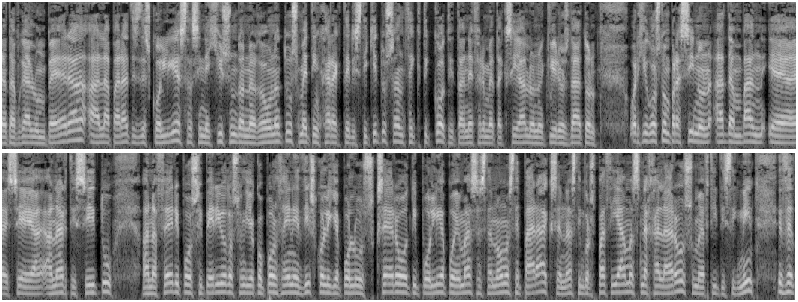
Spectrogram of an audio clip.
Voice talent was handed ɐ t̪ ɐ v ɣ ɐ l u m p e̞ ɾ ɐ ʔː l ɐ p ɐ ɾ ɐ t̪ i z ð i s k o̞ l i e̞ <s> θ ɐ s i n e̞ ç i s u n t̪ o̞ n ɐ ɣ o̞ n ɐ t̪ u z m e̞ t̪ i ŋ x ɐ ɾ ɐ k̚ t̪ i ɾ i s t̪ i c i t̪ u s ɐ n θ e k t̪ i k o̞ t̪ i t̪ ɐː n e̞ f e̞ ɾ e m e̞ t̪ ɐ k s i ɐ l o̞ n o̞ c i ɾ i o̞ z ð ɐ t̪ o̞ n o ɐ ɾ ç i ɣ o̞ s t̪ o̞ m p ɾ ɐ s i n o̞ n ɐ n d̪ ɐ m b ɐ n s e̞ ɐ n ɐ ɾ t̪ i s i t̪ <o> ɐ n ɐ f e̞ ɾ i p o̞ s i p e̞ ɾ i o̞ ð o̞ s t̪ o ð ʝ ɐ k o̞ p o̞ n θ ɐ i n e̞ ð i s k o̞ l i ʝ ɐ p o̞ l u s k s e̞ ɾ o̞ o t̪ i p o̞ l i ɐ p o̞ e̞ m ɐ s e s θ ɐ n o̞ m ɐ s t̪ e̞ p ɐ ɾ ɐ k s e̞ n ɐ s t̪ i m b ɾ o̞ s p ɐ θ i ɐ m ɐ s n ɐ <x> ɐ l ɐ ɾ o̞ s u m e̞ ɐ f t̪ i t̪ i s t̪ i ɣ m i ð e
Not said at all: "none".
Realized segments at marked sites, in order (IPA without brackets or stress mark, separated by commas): s, u, x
